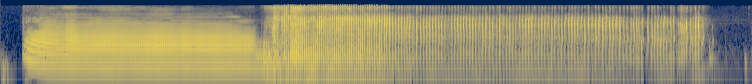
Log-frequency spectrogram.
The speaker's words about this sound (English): that's a seven-second fart.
